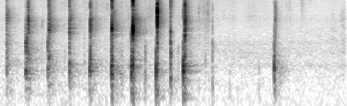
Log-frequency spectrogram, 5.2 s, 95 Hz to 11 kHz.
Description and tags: woman running on pavement stops hiheels 3
footsteps, pavement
